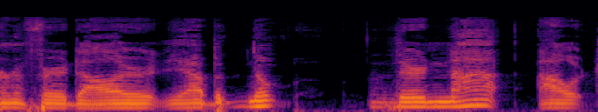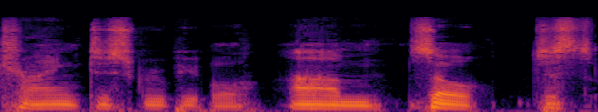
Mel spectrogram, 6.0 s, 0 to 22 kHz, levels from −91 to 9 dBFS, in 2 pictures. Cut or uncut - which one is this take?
uncut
